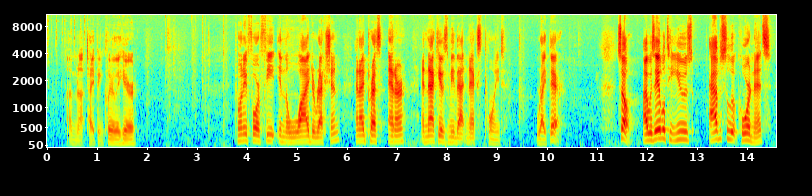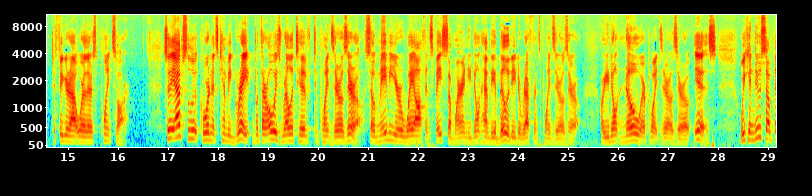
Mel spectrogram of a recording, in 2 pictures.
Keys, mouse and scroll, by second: 0.0-0.7 typing, 2.4-3.5 typing, 6.9 Return.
